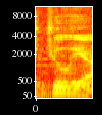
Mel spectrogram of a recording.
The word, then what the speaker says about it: Julia: Julia's Eyes, it's Spanish, so I guess we should pronounce Julia as Julia, that's how they would say it.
